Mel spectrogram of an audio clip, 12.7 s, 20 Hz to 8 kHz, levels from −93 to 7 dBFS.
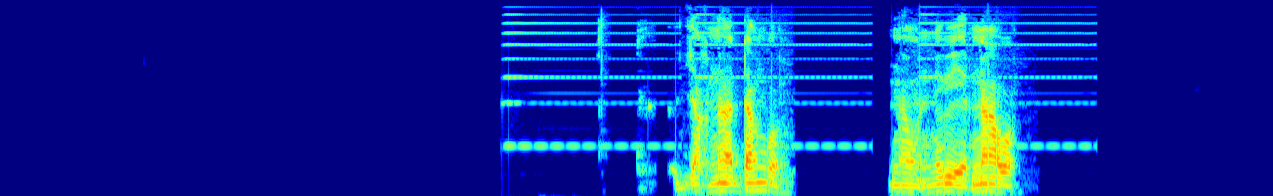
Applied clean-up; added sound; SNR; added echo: none; Accordion; 17 dB; none.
